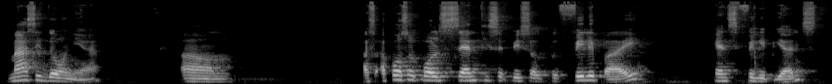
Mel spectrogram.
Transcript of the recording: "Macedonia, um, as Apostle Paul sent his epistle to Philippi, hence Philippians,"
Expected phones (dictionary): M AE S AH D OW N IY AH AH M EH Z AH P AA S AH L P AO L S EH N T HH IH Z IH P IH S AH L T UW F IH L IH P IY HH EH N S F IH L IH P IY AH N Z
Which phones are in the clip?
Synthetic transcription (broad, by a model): M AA S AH D OW N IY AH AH M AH S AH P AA S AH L P AO L S EH N T HH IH S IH P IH S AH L T UW F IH L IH P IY HH EH N S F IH L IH P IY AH N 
